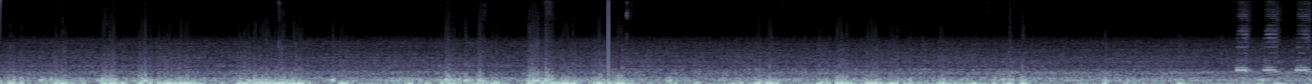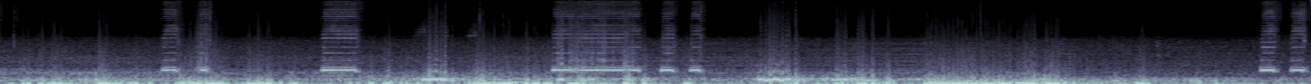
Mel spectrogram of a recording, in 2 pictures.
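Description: Steady low road and engine rumble inside a moving car. From about halfway through, a car horn toots in short beeps several times, with one held for about a second.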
